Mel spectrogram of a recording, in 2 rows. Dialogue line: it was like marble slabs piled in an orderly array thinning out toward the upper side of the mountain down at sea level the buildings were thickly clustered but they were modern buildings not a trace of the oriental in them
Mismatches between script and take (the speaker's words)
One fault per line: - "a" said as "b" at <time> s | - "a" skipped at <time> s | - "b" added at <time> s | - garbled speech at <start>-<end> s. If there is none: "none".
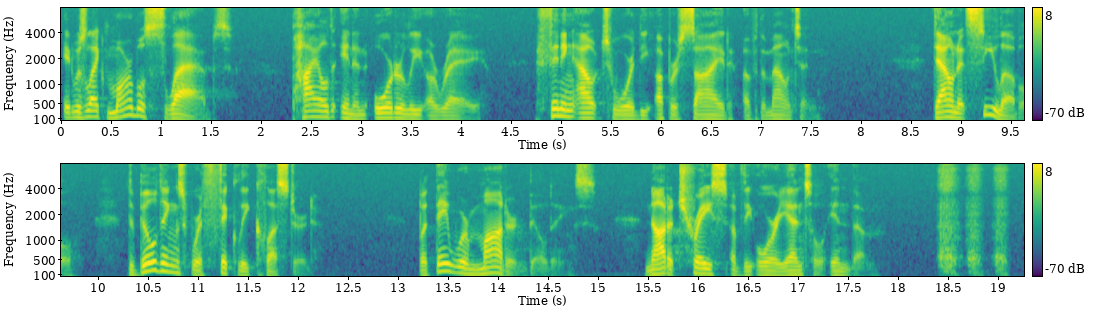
none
